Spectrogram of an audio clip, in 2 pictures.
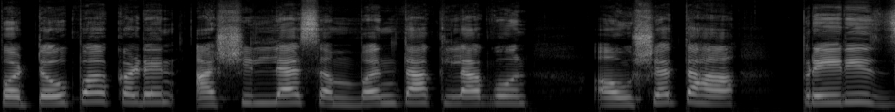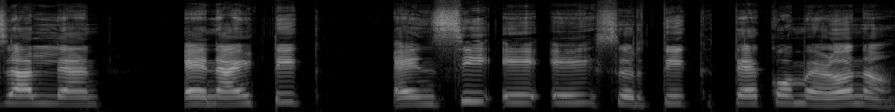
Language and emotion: Goan Konkani, neutral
